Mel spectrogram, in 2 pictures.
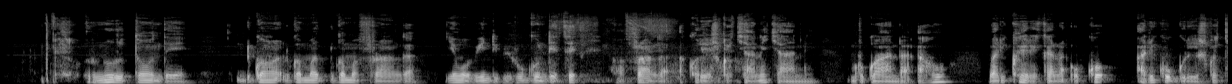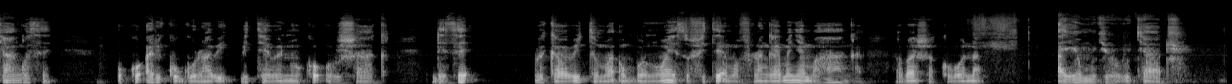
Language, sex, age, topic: Kinyarwanda, male, 18-24, finance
